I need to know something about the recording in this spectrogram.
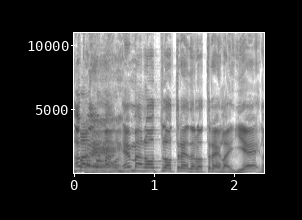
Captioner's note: speaking Spanish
